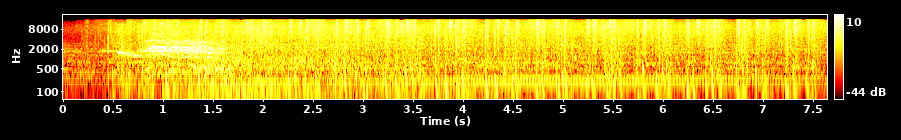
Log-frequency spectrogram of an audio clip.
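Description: A horse gallops over grass with quick, thudding hoofbeats.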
